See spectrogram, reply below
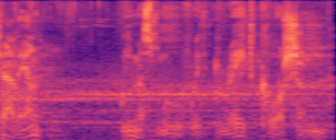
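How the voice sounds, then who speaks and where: An actor playing a grave, cautious ancient spirit counsellor in a video game, speaking in a measured, solemn way. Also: male voice, a bass voice, lively intonation, vocal fry, music in the background, exaggerated voice. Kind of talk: video game cutscene acting.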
